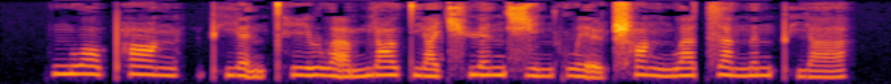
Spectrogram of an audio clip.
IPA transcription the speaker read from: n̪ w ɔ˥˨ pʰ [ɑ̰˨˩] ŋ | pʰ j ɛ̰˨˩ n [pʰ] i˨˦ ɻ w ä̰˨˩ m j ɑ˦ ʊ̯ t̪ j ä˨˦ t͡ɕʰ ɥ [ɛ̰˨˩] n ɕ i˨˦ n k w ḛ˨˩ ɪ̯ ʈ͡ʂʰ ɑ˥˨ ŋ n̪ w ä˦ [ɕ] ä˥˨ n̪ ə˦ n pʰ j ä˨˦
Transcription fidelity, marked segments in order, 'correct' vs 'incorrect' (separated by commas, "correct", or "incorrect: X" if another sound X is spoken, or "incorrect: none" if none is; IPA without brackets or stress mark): incorrect: ɑ˥˨, incorrect: t̪ʰ, incorrect: ɛ˦, incorrect: t͡s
